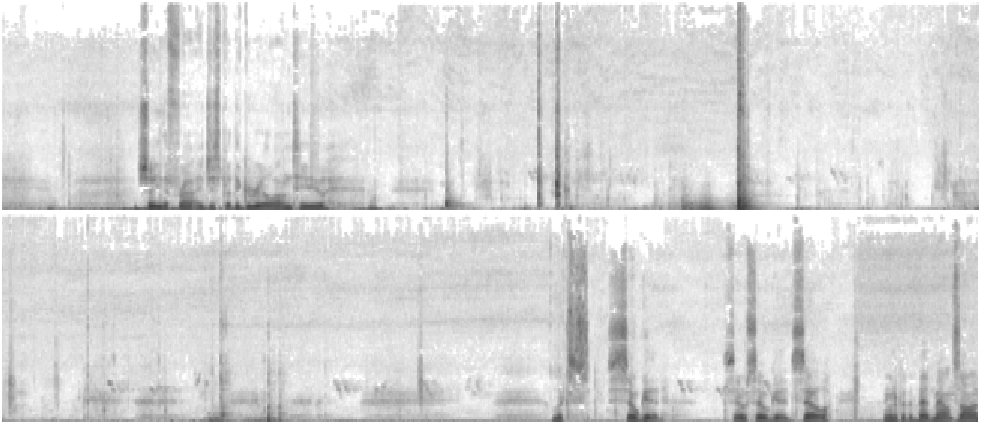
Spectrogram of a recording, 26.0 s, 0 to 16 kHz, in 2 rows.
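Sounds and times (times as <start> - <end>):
faint outdoor background: 0.0 - 26.0
loud thump: 9.8 - 10.2.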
